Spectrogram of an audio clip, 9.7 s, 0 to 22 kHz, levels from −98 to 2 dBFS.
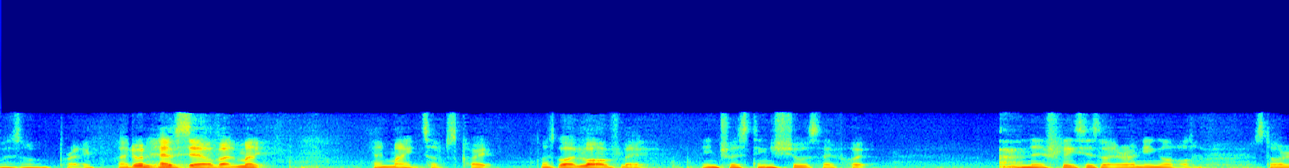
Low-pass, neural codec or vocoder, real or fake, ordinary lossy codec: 7.2 kHz; codec, 16 kHz, 0.8 kbps, ZipCodec; fake; MP3, 48 kbps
